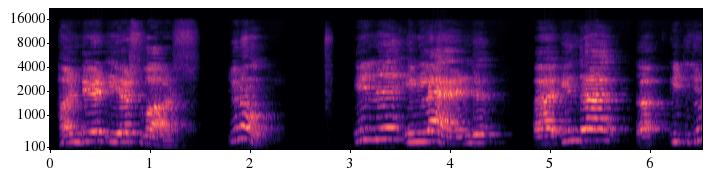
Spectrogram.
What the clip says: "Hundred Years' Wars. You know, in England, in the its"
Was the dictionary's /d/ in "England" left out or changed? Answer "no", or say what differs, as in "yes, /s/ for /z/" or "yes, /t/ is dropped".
no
